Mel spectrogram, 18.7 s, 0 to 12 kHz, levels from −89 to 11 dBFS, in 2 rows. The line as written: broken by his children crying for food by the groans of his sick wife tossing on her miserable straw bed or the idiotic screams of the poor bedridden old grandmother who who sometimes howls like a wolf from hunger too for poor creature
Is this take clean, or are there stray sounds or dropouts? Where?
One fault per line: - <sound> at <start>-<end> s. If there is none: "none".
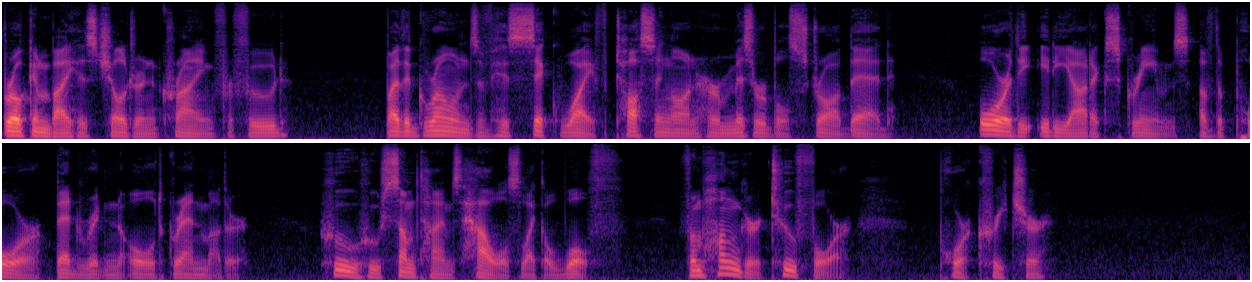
none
